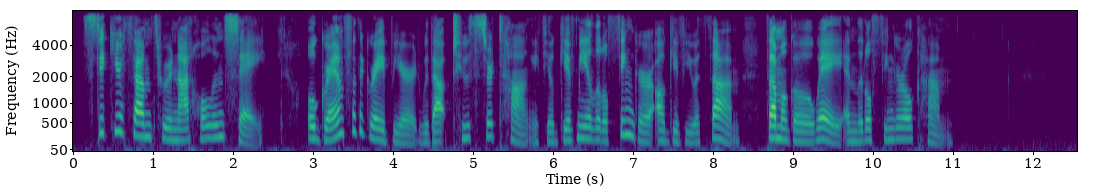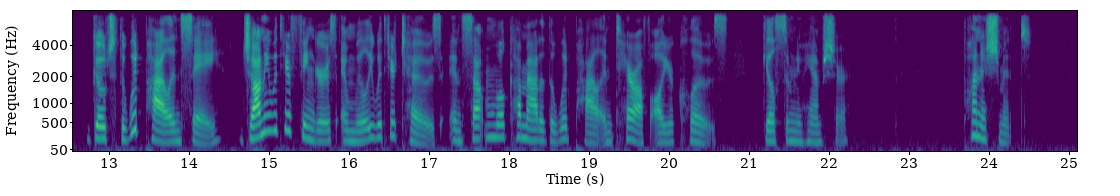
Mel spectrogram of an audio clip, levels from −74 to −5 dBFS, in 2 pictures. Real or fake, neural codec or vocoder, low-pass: real; none; 7.2 kHz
